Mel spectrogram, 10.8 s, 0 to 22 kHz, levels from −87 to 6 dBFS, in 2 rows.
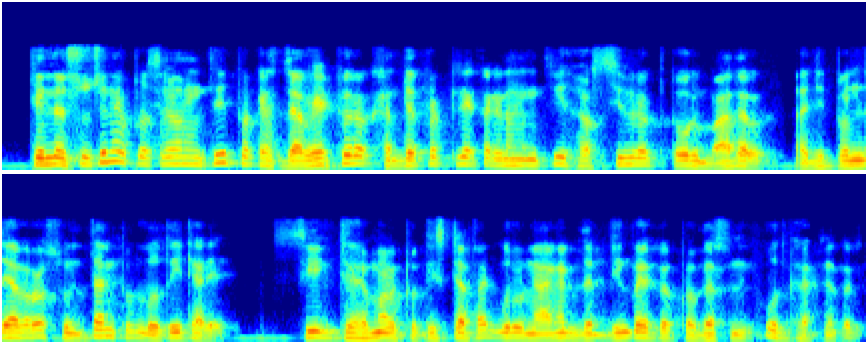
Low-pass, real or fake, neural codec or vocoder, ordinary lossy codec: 7.2 kHz; fake; codec, 16 kHz, 1 kbps, FreqCodec, larger model; Opus, 32 kbps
